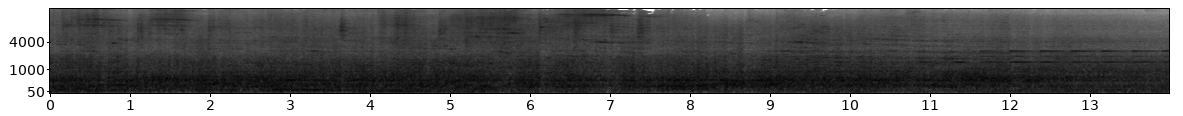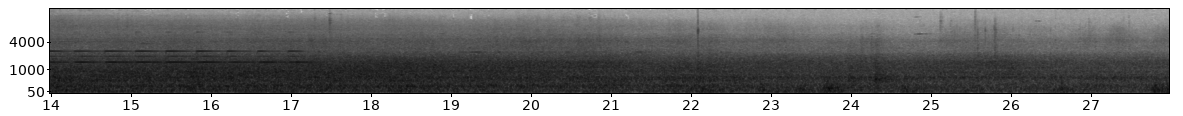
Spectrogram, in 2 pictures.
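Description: Freight train of auto-rack cars rolling past, steel wheels running and squealing on the rails. About halfway through a steady high tone lasts around five seconds, and the train noise then slowly fades as the end of the train rounds the curve away.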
